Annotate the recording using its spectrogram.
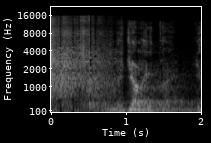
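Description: A single sharp bang of a hammer blow right at the start, followed by about a second of crashing, breaking noise, then a man's voice.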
